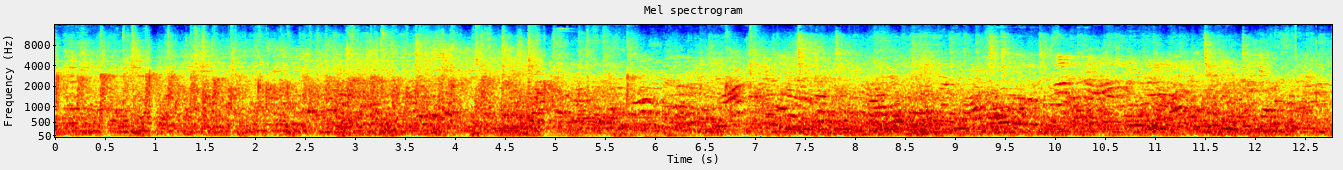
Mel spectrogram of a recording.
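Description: A large audience chatters and cheers loudly in a hall.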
